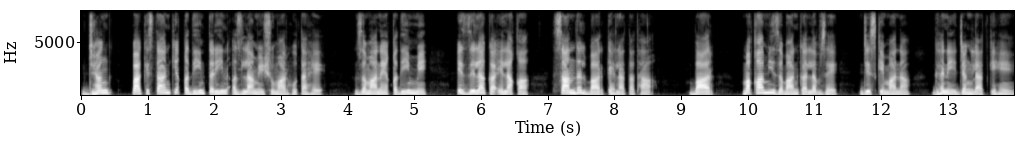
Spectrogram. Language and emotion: Urdu, neutral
